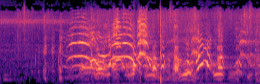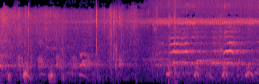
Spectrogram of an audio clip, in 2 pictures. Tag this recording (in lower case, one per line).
chimpanzee pant-hooting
